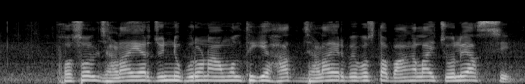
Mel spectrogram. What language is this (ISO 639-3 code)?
ben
